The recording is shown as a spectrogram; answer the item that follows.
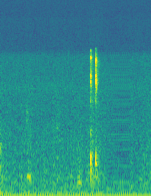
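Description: Near silence, with a faint computer mouse click, heard as two quick ticks, about one and a half seconds in.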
